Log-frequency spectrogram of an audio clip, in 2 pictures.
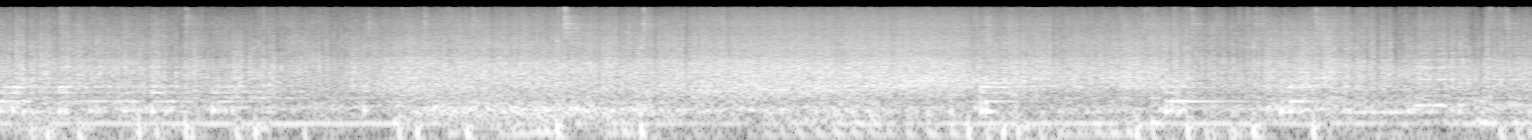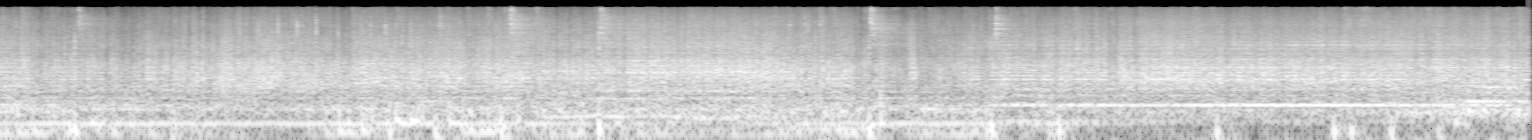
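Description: Live noise music: an acoustic drum kit played over a dense wall of electronic noise from synthesizers and effects units, with held low tones that change every few seconds.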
